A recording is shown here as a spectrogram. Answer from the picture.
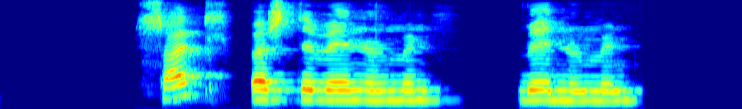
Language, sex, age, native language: Icelandic, male, 10, Icelandic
